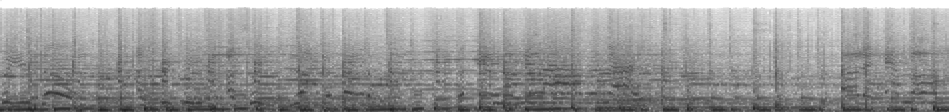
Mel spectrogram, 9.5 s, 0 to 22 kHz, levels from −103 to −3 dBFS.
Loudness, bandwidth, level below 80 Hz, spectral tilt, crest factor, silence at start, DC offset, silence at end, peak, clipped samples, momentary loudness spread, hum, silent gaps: -26 LUFS; 15.5 kHz; -34 dBFS; -6.5 dB/octave; 16 dB; 0 s; under 0.1%; 0 s; -8 dBFS; under 0.1%; 4 LU; none; none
